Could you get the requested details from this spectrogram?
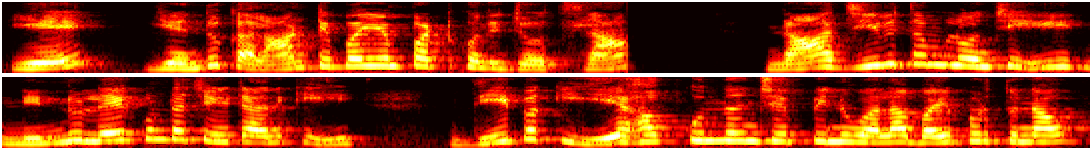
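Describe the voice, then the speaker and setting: A firm, reproachful middle-aged mother, voiced by a woman narrator speaks in a high voice. She scolds in a cutting, emphatic way, a stern storybook parent laying down the truth. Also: animated, a little fast. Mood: scolding.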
